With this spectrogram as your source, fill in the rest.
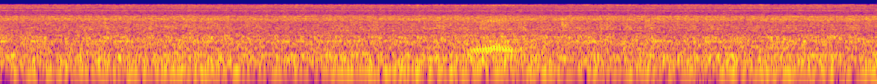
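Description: A storage engine, fitted for an air conditioning setup, runs at a steady idle after starting, with a constant low hum and a faint higher whine, fairly close and loud throughout.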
